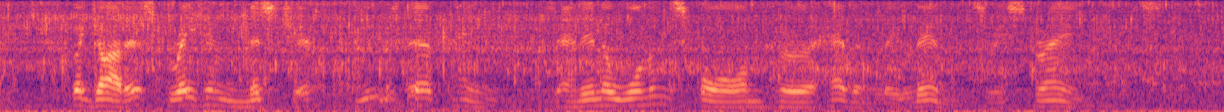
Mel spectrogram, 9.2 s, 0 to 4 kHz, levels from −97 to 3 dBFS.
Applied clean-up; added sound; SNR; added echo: none; Sink (filling or washing); 5 dB; none.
